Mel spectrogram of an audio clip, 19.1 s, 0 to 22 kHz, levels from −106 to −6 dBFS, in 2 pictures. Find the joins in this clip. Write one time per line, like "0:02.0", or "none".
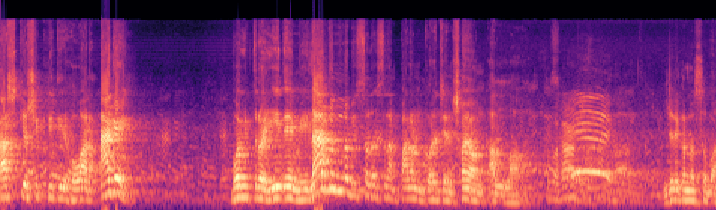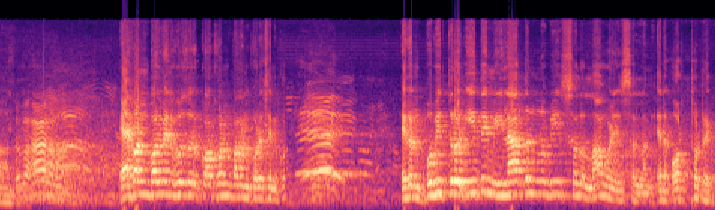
0:13.3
